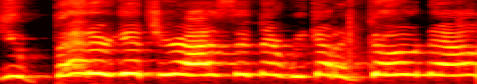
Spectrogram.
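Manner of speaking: very high, shrill, screamed yelling. Retelling how a nutritionist yelled at a fighter to get in the car: imitating someone yelling.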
